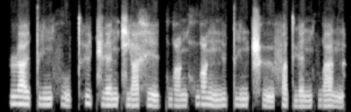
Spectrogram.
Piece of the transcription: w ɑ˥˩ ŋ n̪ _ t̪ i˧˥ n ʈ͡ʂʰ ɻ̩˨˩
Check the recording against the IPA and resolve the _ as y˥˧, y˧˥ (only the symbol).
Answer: y˧˥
